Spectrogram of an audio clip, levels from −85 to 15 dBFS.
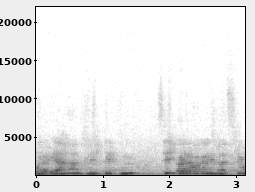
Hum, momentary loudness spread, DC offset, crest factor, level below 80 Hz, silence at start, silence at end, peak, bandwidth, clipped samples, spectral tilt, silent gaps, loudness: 50 Hz at -50 dBFS; 4 LU; under 0.1%; 14 dB; -48 dBFS; 0 s; 0 s; -8 dBFS; 4.9 kHz; under 0.1%; -8.5 dB/octave; none; -22 LUFS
